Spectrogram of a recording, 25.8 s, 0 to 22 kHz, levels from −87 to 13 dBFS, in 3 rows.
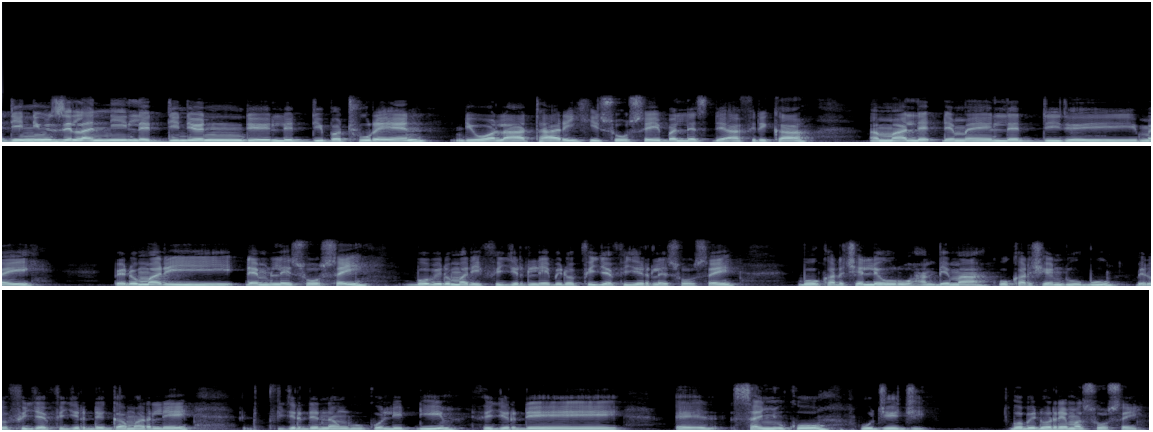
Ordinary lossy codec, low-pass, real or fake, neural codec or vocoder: none; 7.2 kHz; real; none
